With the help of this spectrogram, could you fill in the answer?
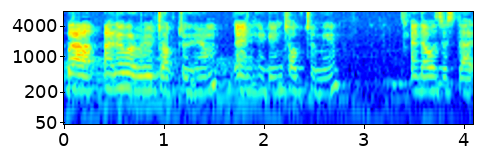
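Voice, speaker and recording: With audible room echo around her, a woman talks at a medium pitch with fairly even intonation. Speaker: YouTuber. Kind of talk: mukbang storytime. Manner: loud.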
